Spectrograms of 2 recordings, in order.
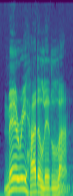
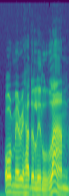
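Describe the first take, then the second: First: The stress is on Mary. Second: The stress is on lamb.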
